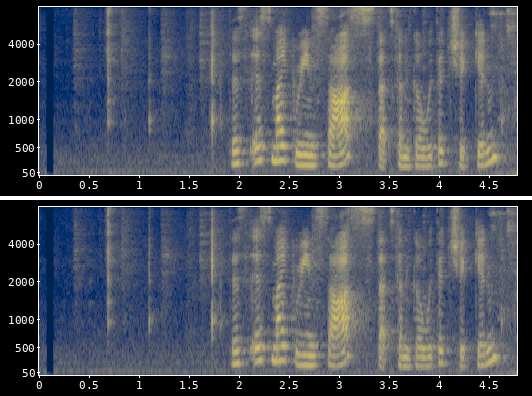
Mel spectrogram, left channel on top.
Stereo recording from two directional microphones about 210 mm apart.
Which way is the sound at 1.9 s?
20° left (ahead or behind).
